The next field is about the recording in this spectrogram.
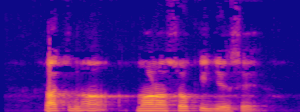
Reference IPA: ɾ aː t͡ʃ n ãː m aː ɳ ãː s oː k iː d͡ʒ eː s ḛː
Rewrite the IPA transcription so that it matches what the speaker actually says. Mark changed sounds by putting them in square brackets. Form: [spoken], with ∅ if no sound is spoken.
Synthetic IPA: ɾ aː t͡ʃ n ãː m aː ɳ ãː s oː k iː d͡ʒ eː s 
